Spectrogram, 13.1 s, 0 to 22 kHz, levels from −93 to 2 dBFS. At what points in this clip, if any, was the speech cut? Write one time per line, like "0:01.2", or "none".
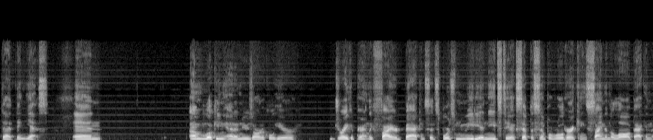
0:11.3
